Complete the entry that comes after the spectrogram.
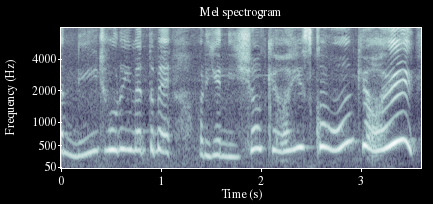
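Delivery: very high-pitched angry rant; worked-up girl scolding shrilly; furious, jealous friend. A narrator's reading. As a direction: rail indignantly without letting up. Voices furious Sneha.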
